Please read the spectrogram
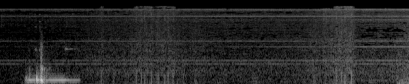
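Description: Electrical buzz and hum of a neon sign switching on: a short buzzing flicker about half a second in, then a steady hum with hiss.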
